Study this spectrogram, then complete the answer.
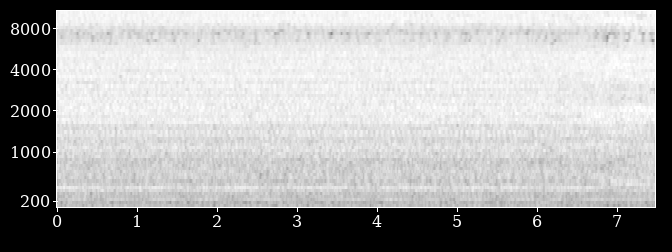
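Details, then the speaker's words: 2003 Honda CR-V K24 with code P1279 after cleaning debris from the VTEC solenoid screen, at 2,000 rpm as oil warms, oil pressure steady near 60 PSI: even engine note with no tapping or surging; solenoid believed to be the problem. "so I think the solenoid was definitely the problem cuz before it would have been dropping off by now already really"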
